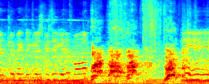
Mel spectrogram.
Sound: barking sounds

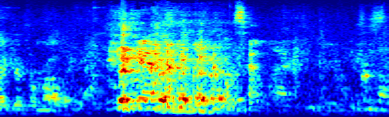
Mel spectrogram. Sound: laughter

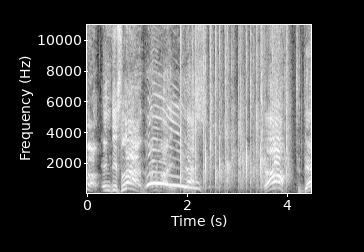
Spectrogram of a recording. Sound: sound of clapping

